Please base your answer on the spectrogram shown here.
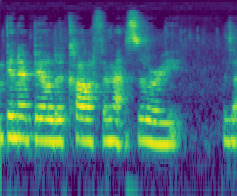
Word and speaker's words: Missouri: I'm gonna build a car for Missouri. Is that how you say it? Yeah, Missouri.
